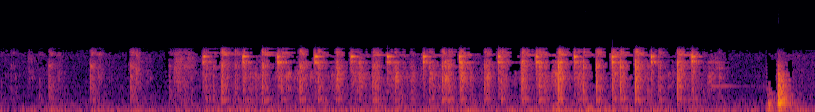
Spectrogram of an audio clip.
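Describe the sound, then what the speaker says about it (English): The barrel comes off an FX Maverick air rifle in a long run of quick, dry mechanical clicks and ratcheting ticks, close and faint, ending with one sharper knock. "So I'm going to go ahead and take my barrel off again"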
